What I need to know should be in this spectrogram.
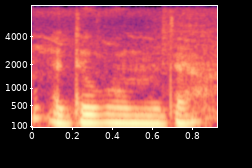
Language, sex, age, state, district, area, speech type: Manipuri, male, 30-45, Manipur, Chandel, rural, spontaneous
